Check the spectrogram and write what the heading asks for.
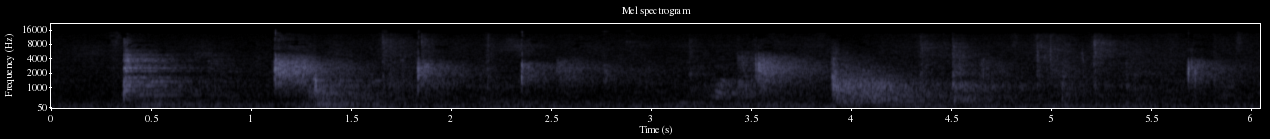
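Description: Snooker break-off: the tip strikes the cue ball with a click, and a second later the cue ball hits the pack of reds with the loudest crack. Several more sharp ball clicks follow over the next few seconds as the balls strike each other and the cushions, the last one near the end.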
